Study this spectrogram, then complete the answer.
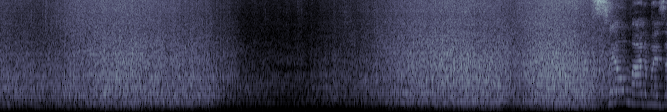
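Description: Prop-made sea waves, swelling surf-like washes handled to suggest rough or calm water, rise loud, fade to a lull, then surge again, ending in brief rattling.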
